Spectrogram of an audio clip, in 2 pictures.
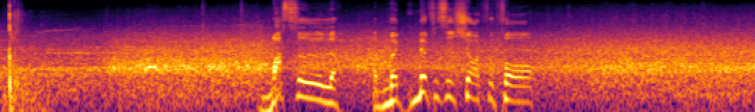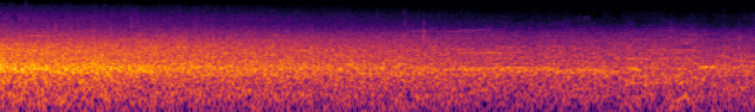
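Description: A stadium crowd roars and cheers, then slowly dies down.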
